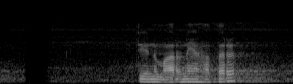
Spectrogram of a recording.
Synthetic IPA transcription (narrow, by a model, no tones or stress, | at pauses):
t̪iənəmaɾənəjaɦat̪əɾə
